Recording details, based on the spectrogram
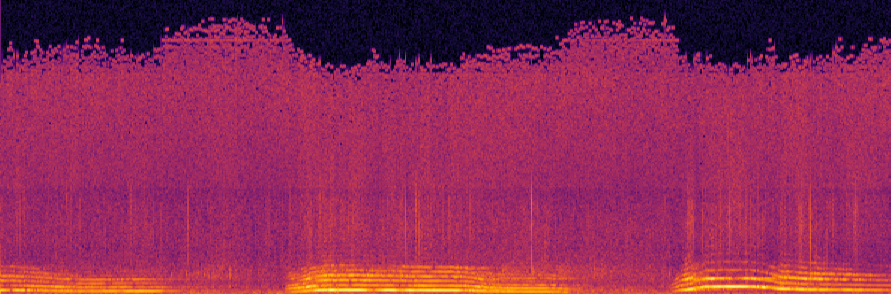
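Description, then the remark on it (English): Wild wolves howl in three long, sustained calls with sliding, harmonic-rich tones, each rising and then slowly falling, overlapping slightly, with no talking. “The wild wolves are almost gone.”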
